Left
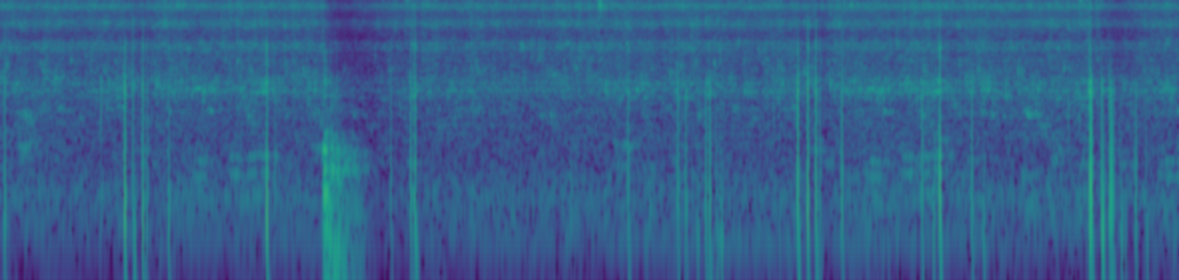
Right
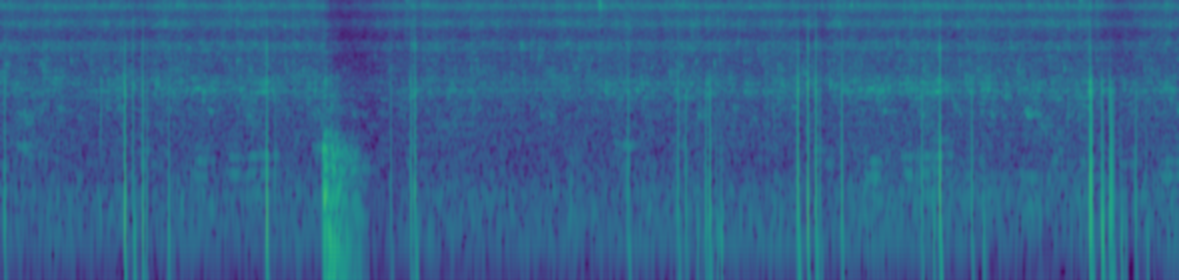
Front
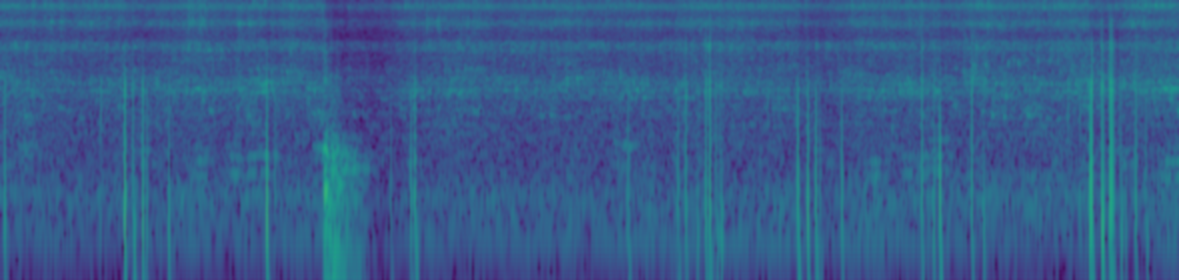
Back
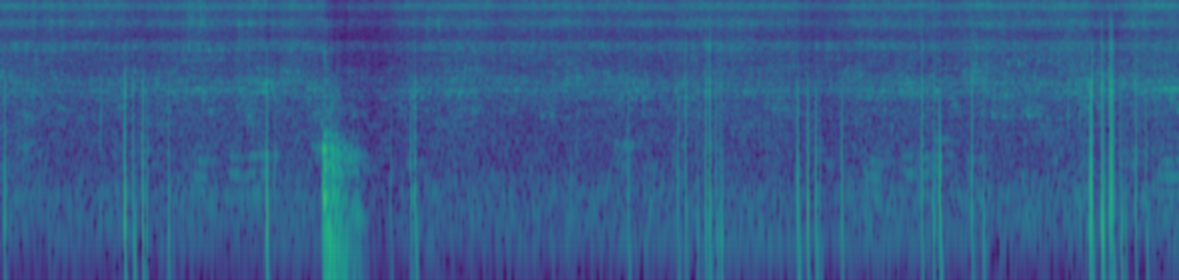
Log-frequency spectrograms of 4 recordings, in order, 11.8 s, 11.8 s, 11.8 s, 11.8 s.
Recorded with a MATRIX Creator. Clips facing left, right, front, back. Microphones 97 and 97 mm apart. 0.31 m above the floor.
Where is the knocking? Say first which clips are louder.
Right 3 dB, back 5 dB; 160° right, 0.8 m.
